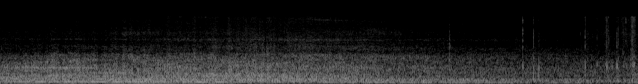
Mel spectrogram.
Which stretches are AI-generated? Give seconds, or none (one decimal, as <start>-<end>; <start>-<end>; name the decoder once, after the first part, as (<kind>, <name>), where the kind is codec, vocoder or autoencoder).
2.0-2.9 (vocoder, BigVGAN v2)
